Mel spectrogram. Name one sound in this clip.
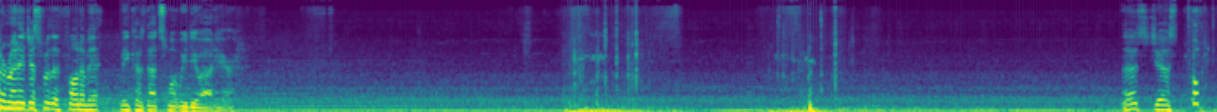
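A car's electric motor hums steadily from inside the cabin.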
